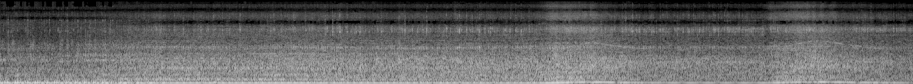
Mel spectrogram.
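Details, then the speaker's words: 1964 Karmann Ghia 1600 engine with replacement carburettor, after linkage modification, with a history of not idling below 1500 rpm and stalling: uneven idle with steady hiss and light rattle after throttle blips; vacuum leak plus loose alternator. "linkage issue solved but I can hear a vacuum leak somewhere as well as a [Music] rattle"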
